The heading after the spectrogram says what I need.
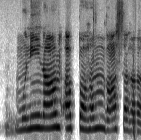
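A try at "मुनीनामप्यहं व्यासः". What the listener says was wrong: Apya, there is YA, right? Apyaham vyasaha. Vyasaha.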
